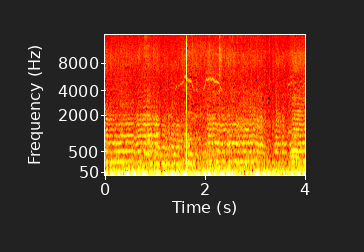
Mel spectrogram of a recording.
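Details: A shrill carder bee, said to be identifiable by its voice and fairly rare, gives a steady, rich buzz, a continuous droning hum with a slightly shrill edge.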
